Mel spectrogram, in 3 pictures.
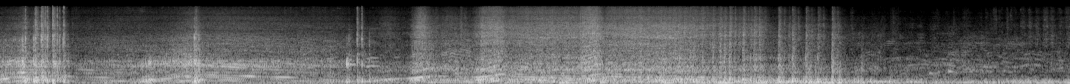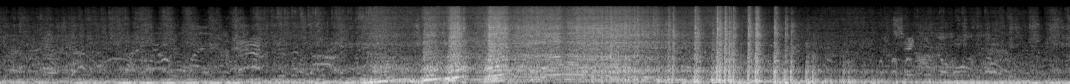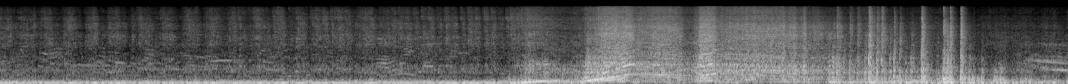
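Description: Sports car engine idling, blipped up in about four quick revs that rise and fall back, with crowd chatter around it.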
